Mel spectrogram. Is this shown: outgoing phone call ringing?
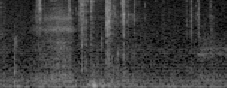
no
